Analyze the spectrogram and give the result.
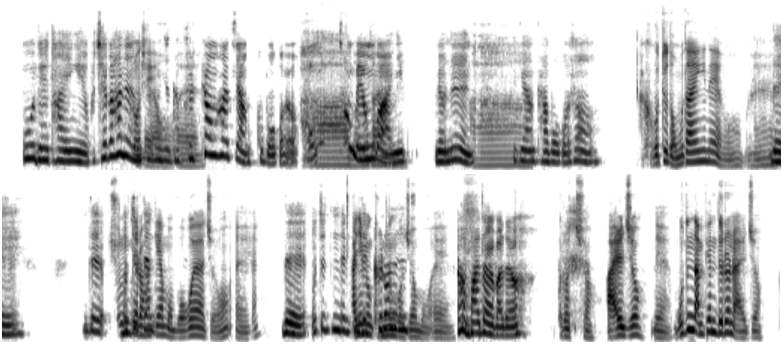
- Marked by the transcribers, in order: other background noise; laughing while speaking: "맞아요"; sniff
- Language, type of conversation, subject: Korean, podcast, 요리로 사랑을 표현하는 방법은 무엇이라고 생각하시나요?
